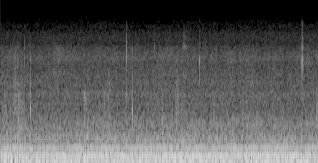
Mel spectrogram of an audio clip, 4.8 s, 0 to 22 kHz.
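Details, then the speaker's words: Maytag LDE6914ACL dryer after tightening the loose panels, loaded with soaking wet towels, pillow and rug to unbalance it on normal cycle: steady low tumbling rumble and constant hum, no knocking; normal operation. "So once I open this, so one of these panels here was loose. All I had to do was tighten them all up, and so far there's no knocking."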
